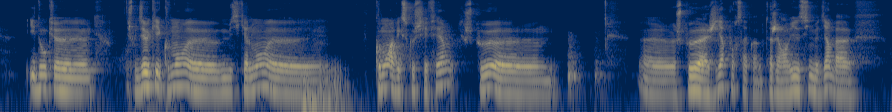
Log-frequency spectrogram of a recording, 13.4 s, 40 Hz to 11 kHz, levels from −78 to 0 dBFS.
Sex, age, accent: male, 20-39, French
